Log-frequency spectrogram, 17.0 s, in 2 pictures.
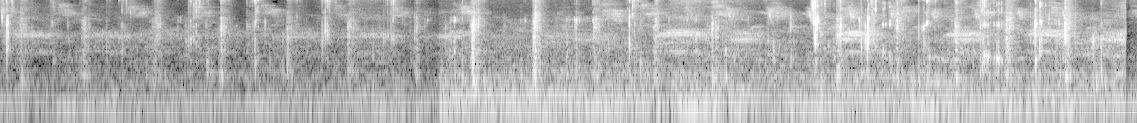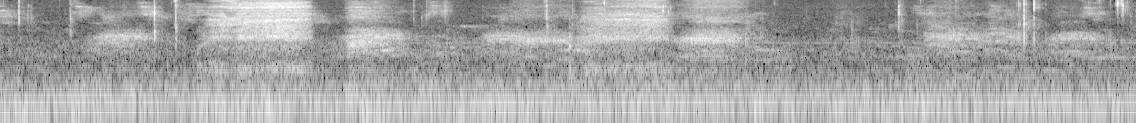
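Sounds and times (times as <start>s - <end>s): person chewing crunchy food: 0.0s - 8.5s, 14.9s - 17.0s.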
